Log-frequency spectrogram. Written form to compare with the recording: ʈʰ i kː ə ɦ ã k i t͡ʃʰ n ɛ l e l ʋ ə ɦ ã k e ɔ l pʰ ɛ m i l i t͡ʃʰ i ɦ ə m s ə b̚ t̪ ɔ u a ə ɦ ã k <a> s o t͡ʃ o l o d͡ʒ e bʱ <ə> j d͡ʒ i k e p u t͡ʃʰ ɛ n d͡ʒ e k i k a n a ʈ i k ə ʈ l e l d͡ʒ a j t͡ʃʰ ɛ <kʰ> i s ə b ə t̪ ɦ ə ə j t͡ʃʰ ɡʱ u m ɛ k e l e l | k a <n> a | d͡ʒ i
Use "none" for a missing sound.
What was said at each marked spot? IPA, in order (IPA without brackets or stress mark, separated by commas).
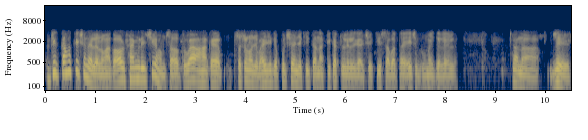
e, a, k, n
